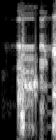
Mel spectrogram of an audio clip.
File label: Police Sheriff Dispatch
